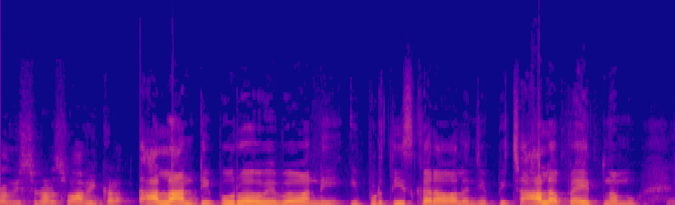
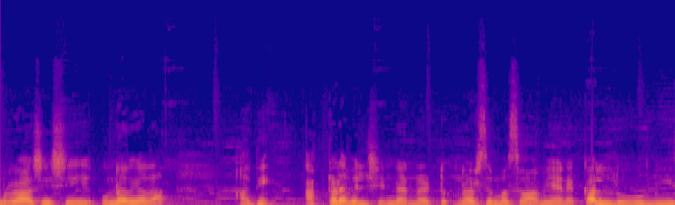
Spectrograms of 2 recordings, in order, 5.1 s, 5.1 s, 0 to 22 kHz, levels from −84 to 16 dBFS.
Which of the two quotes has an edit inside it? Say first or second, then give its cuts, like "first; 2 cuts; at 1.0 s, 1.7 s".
first; 1 cut; at 1.1 s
